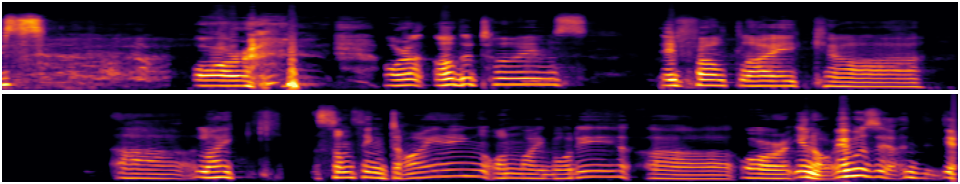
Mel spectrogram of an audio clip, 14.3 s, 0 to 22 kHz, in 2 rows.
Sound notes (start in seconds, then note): 0.1 laughter; 0.3 chuckles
